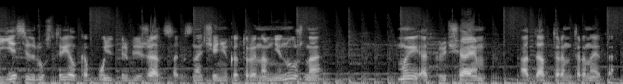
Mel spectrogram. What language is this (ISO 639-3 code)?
rus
